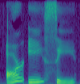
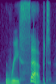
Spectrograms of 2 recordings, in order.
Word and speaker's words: receipt: R-E-C-E-I-P-T. It has a letter P in it, but we do not pronounce the P. We don't say recept, we say receipt, like taking a seat.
